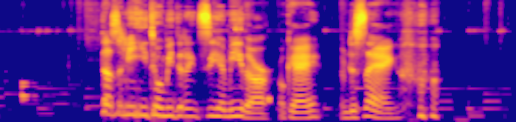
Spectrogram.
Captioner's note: chuckles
